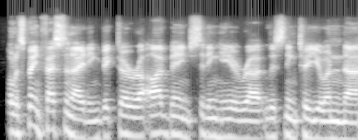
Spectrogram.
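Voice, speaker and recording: Against noticeable background noise, a man with a medium-pitched voice speaks at a moderate pace with fairly even intonation. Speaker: podcast host. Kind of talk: casual interview.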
